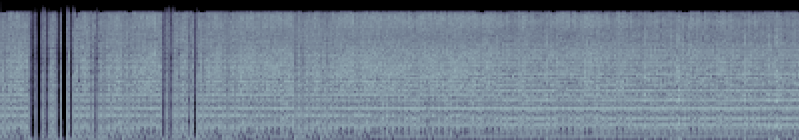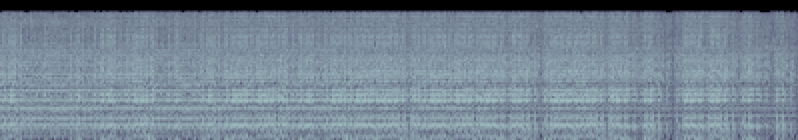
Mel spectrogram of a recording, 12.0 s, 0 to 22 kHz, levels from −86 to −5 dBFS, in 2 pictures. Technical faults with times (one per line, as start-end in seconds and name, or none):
3.19-3.21 skip ahead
